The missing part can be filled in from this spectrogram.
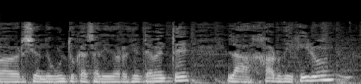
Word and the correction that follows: Hardy Heron: Hardy Hero, ¿cómo se pronuncia? – No sé, nunca me acuerdo el nombre, ¿cómo es? – Hardy Hero. – Sí, creo que es la garza vamos. Era una cosa así, la garza dura o no sé, es que tiene una traducción muy así. Mejor es como tú lo pronuncias. A ver, vamos a escucharlo otra vez. – Hardy Heron.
